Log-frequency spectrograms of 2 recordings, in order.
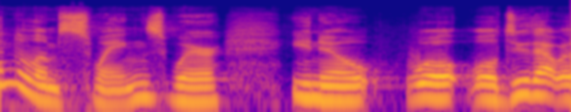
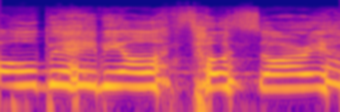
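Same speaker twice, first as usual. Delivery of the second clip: put-on high, louder gushing over the baby; overdramatic comforting; 10 semitones higher, 7 dB louder than usual. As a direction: ham up the fussing parent. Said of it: "You do this whole thing".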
